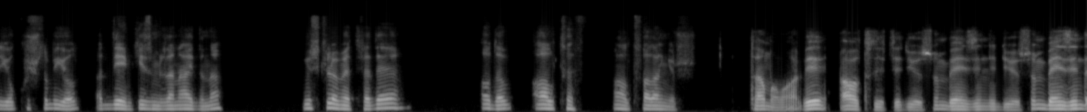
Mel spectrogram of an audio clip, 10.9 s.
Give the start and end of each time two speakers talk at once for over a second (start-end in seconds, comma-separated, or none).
none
